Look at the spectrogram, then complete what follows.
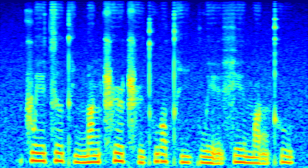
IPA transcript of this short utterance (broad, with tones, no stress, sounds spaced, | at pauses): ʈ͡ʂ w e˥˧ ɪ̯ t͡s ɹ̩˥˩ t̪ʰ i˩ ŋ n̪ ɑ˧˥ ŋ ʈ͡ʂʰ ɻ̩˥˩ ʈ͡ʂʰ ɻ̩˩ t̪ʰ w ɔ˥˩ t̪ʰ i˧˥ k w ḛ˨˩ ɪ̯ x e˥˩ ɪ̯ m ɑ̰˨˩ ŋ kʰ u˥˩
